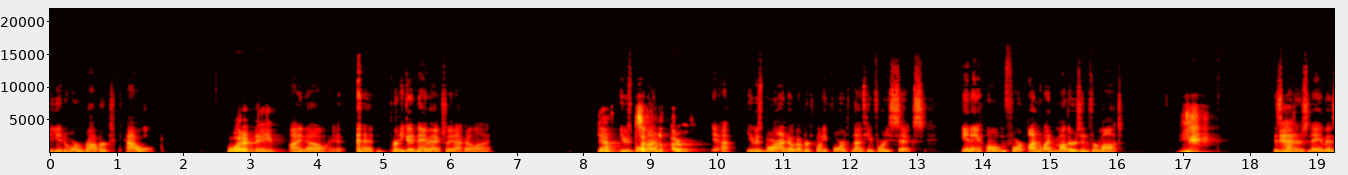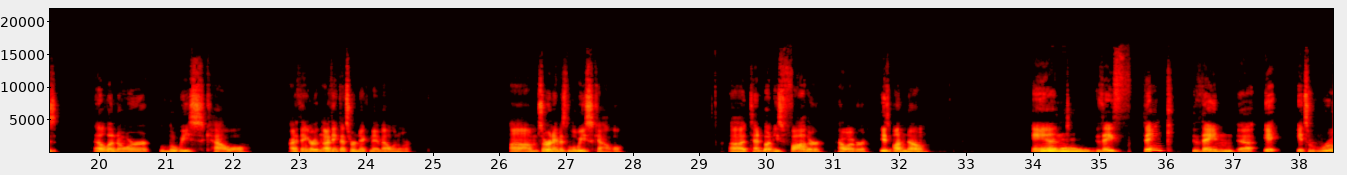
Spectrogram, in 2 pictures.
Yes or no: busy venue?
no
